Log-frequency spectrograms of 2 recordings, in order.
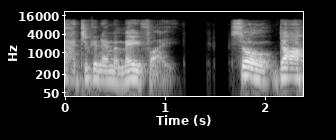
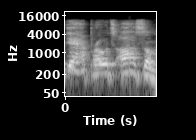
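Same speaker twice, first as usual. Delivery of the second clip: mock upbeat influencer voice, higher and quieter; 6 semitones higher, 5 dB quieter than usual. Retelling what the evening's guests said: imitating a super positive influencer. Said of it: "these super positive, influencer-y".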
